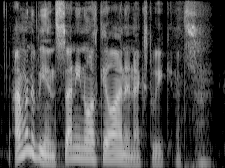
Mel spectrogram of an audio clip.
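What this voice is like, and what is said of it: Put-on Boston accent. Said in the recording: “what's that baby voice for? ... No, it's like a Boston.”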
